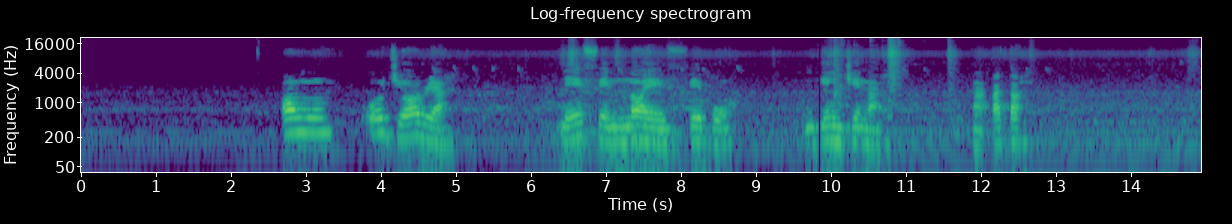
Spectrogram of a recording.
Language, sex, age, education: Igbo, female, 30-45, tertiary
